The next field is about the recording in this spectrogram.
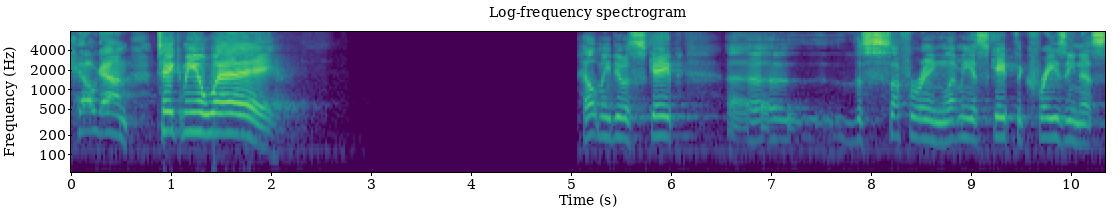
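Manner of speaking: high, slow, drawn-out pleading scream. Quoting a woman who screams for kelgan to take her away; retelling a scream.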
